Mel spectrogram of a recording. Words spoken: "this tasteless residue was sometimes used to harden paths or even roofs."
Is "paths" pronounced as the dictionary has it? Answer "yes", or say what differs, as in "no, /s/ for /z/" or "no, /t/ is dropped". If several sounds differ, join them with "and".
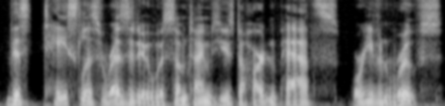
yes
